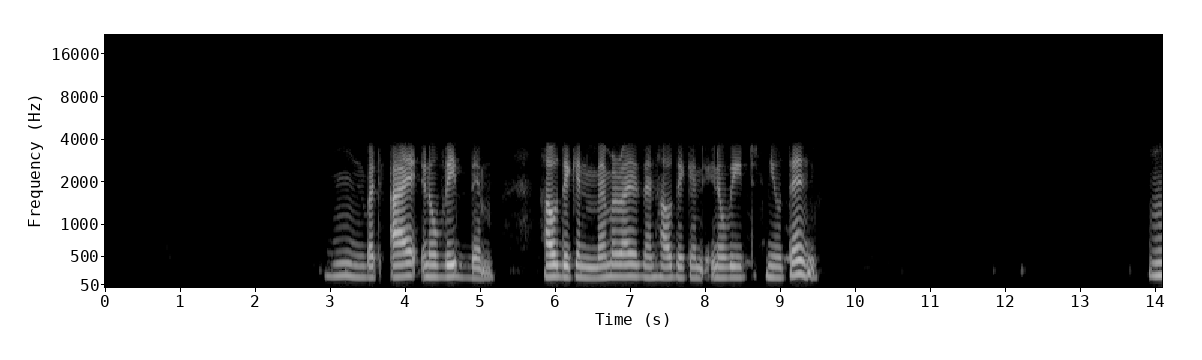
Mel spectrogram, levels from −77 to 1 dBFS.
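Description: No technical faults can be heard in this speech recording. It carries the narrow sound of a G.711 telephone line, with the audio confined to roughly 150 Hz to 3.4 kHz.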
